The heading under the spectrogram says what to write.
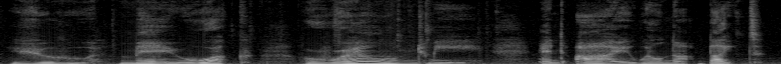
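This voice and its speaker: A put-on character voice, hissing, at a middle pitch and a very slow pace. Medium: read story.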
